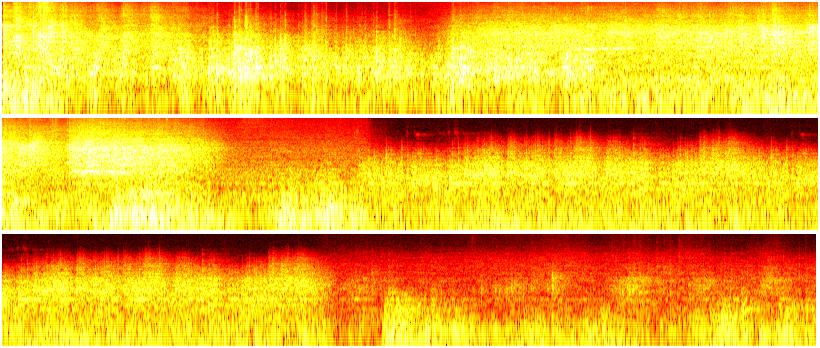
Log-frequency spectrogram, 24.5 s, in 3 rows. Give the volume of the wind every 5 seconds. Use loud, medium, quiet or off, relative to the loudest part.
loud, loud, medium, medium, quiet.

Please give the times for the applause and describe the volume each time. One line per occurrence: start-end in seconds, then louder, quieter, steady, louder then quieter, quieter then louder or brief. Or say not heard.
0.0-2.1 brief
4.3-10.4 louder.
